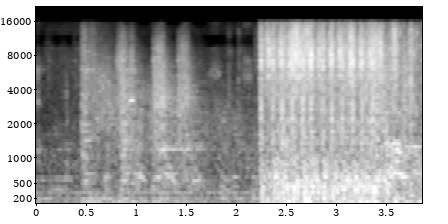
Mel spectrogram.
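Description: Rapid bursts of video game gunfire crackle in quick succession, growing louder and denser in the second half, close and continuous.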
